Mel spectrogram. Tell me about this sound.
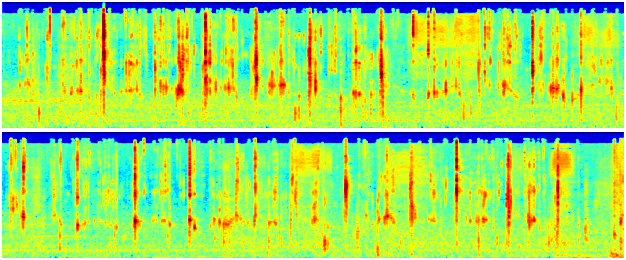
chewing gum
chewing on gum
